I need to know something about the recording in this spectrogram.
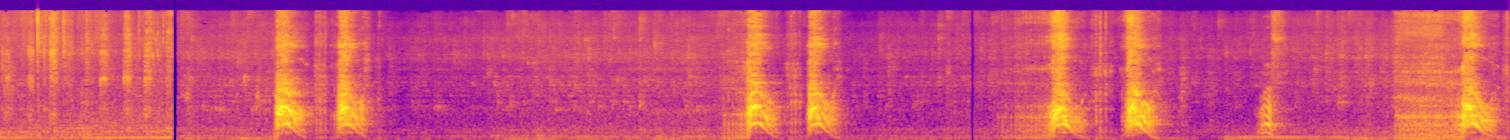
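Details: A dog barks in loose pairs separated by quiet gaps of several seconds, each bark short and sharp, with a faint low hum in the background between the bursts.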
